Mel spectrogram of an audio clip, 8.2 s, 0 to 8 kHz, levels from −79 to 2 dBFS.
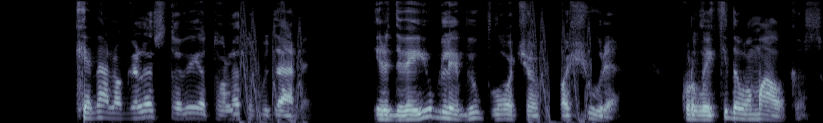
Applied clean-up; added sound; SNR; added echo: none; Scratching (performance technique); 17 dB; none.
